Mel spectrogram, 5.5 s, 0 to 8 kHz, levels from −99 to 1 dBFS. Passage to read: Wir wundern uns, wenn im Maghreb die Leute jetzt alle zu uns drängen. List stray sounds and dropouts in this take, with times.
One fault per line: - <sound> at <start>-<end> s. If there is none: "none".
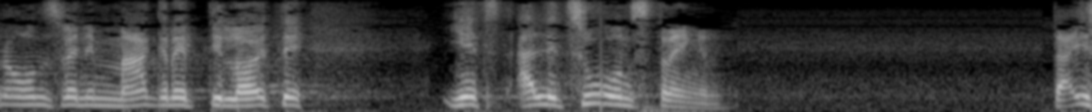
none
